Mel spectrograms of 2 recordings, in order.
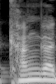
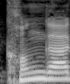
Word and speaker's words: Kanga: Dafür hat er äh, Kanga die ganze Zeit Konga genannt.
